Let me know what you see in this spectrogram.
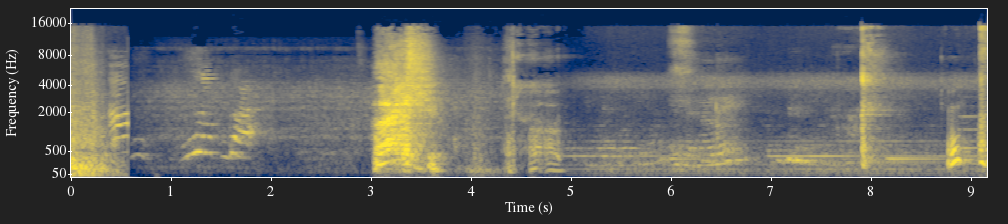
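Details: Infant girl sneezing, sitting up: a sudden burst of small sneezes amid quiet baby sounds and adults saying "bless you"; she also had hiccups. Ordinary baby sneeze.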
